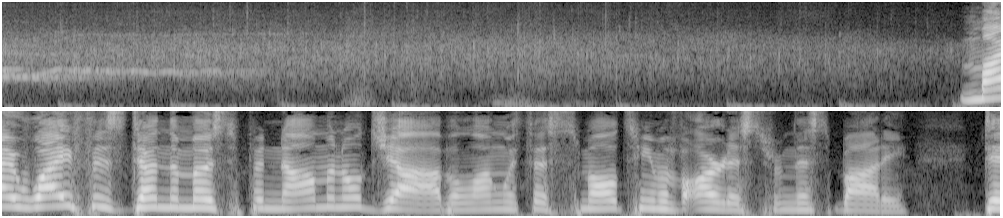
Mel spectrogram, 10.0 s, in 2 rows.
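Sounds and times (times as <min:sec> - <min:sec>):
crowd applauding: 0:00.0 - 0:05.2
speech: 0:04.8 - 0:09.9.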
